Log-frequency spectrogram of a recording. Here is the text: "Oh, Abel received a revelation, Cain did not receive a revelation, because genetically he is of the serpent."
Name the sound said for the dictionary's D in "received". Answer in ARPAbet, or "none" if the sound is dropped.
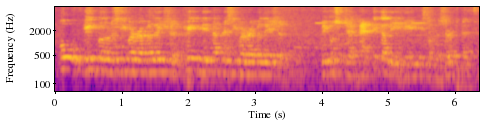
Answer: none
